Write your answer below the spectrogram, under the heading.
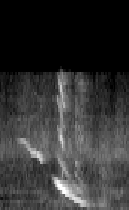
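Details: A single loud, sharp whistle from a common hill myna, sweeping steeply downward from high to mid pitch in under half a second. A faint thin high tone comes just before it, over a steady low background hum.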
